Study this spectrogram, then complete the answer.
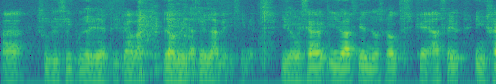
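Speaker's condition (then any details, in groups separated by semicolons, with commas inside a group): Tongue cancer, partial glossectomy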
